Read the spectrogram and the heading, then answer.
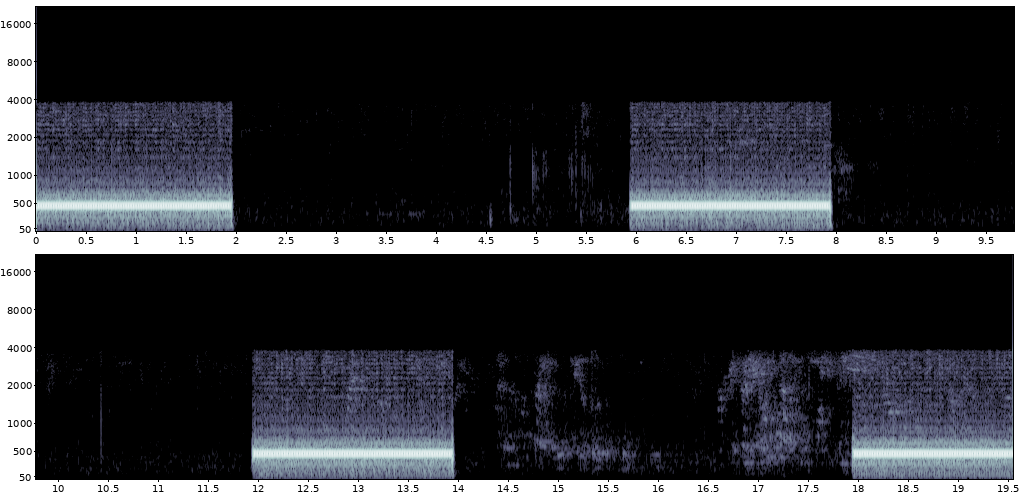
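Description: A telephone call's connecting ringback tone plays as a series of long, steady, evenly spaced beeps separated by silence. The last beep is cut off.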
